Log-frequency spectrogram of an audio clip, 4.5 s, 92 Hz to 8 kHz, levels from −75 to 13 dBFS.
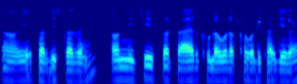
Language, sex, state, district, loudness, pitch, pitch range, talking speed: Hindi, male, Uttar Pradesh, Hamirpur, -44 LUFS, 105 Hz, 100-110 Hz, 230 wpm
